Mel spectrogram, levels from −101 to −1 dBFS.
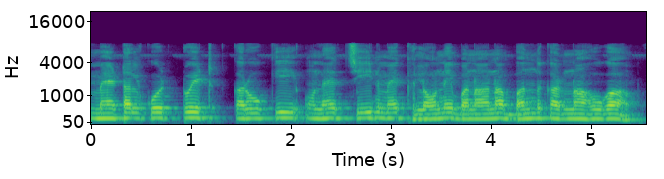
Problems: constant background noise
